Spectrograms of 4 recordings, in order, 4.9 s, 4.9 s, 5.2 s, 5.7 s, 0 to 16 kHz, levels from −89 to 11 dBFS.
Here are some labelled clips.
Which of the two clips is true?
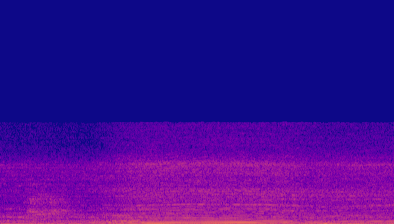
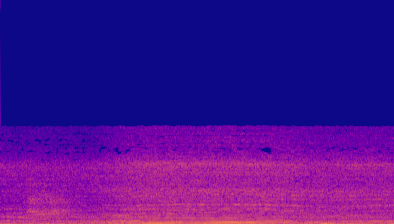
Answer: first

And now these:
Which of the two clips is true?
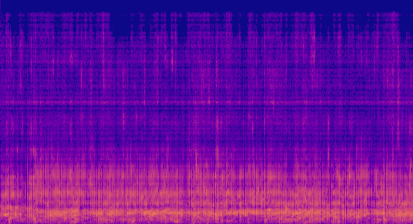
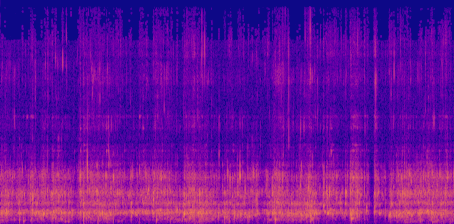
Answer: second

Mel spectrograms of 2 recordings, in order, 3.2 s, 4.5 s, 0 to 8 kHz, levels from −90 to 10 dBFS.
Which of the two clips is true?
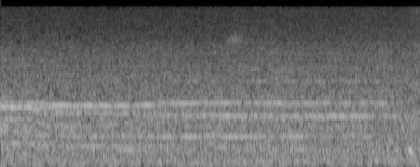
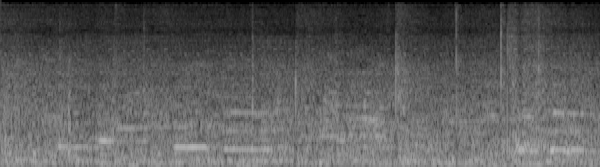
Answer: first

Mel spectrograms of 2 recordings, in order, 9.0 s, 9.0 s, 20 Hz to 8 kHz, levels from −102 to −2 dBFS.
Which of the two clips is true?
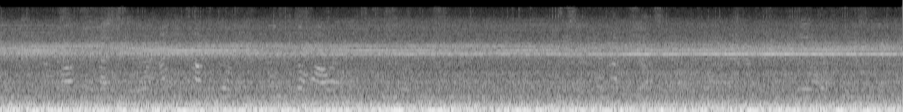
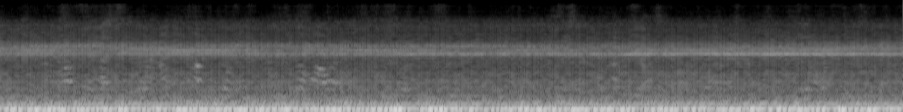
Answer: first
